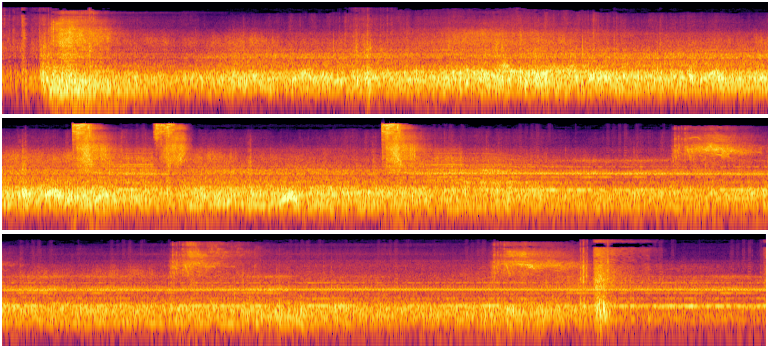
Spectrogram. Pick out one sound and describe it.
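Wind rushes steadily past, as if gliding high through the air.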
